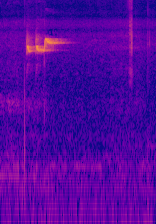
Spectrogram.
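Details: One high, thin birdsong phrase: a few quick chirps running into a longer wavering whistle, followed by silence and a faint tick near the end.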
